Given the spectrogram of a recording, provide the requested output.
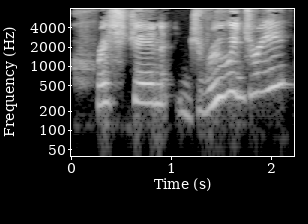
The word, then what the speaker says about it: Christian Druidry: she does Christian Druidry.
